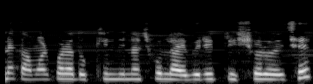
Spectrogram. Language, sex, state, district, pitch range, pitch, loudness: Bengali, female, West Bengal, Dakshin Dinajpur, 235-255 Hz, 240 Hz, -17 LUFS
